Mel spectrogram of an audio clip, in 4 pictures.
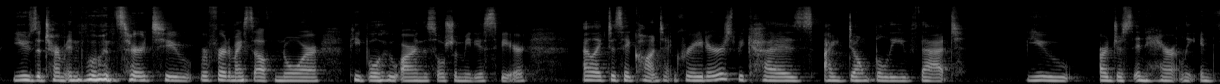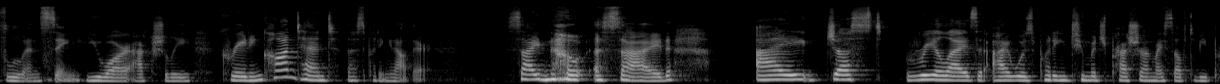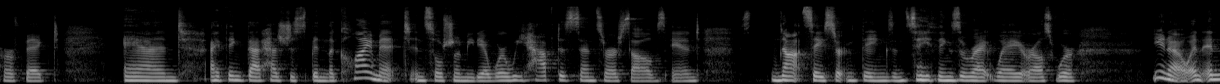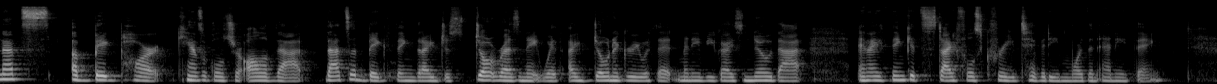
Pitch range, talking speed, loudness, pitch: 170-195 Hz, 165 wpm, -30 LUFS, 180 Hz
